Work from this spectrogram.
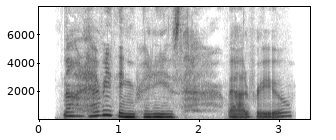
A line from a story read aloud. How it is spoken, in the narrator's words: Mingyu yawns in a considering tone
